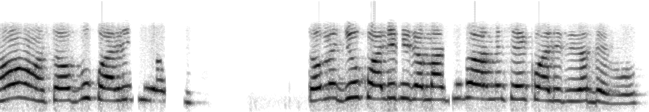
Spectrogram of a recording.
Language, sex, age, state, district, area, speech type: Odia, female, 45-60, Odisha, Nabarangpur, rural, conversation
